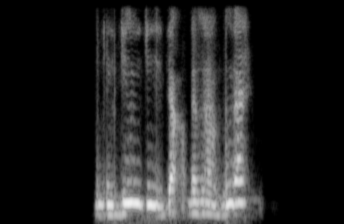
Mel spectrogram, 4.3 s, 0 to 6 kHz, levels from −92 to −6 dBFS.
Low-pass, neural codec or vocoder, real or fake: 5.4 kHz; codec, 16 kHz, 1 kbps, FreqCodec, smaller model; fake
